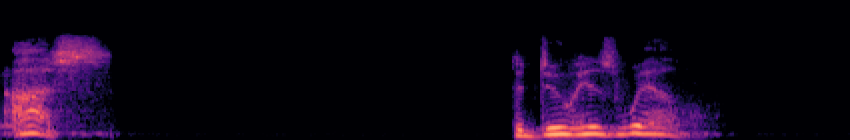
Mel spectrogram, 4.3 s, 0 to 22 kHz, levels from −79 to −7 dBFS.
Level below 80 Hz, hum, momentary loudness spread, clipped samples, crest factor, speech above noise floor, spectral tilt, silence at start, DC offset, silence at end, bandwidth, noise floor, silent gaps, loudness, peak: -68 dBFS; none; 14 LU; under 0.1%; 20 dB; 51 dB; -6 dB/octave; 0 s; under 0.1%; 0.75 s; 8 kHz; -78 dBFS; none; -28 LUFS; -12 dBFS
